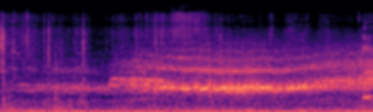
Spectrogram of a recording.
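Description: Base Porsche Taycan RWD electric car skidding around a skid pad, a loud sustained tyre squeal wavering in pitch for several seconds over steady road rumble, close and continuous.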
